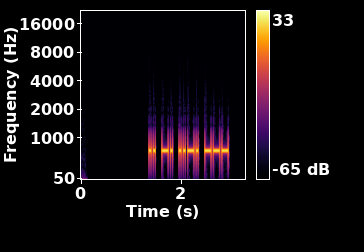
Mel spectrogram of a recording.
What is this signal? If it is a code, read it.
Morse code, heard as a keyed tone, about 29 wpm, 700 Hz. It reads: INFO
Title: Top 180 QSO Elements 28wpm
